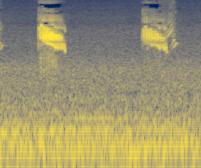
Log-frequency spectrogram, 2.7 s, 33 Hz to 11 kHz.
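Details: House sparrows chirping: two loud, harsh, slightly descending chirps about 1.4 seconds apart over quiet low background noise.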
